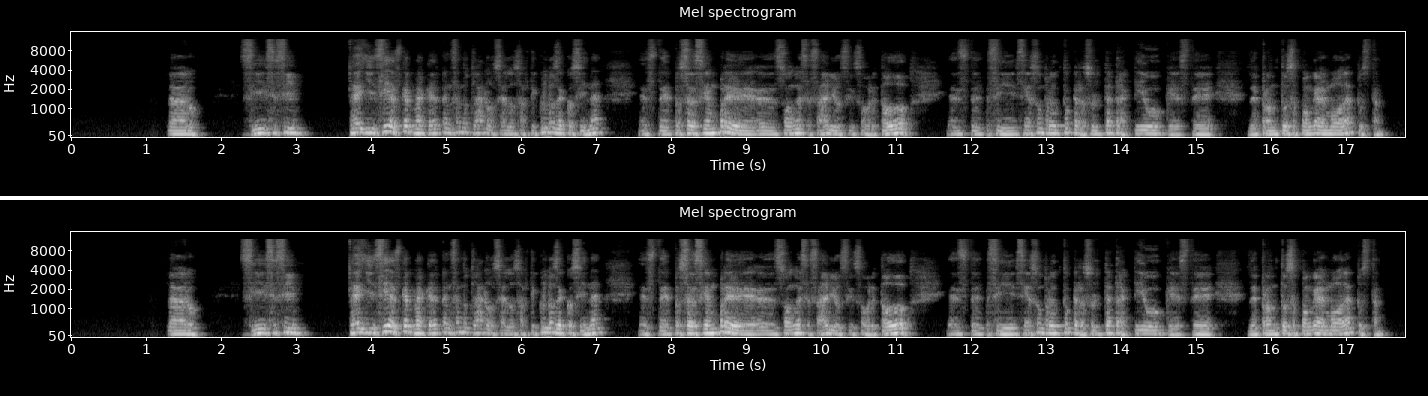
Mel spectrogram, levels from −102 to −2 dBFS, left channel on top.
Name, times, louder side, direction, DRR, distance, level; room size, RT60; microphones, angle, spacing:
voice 1, 1.3-1.7 2.3-3.1 3.7-17.4, right 1 dB, 30° right, 1.7 m, -29 dB
5.1 x 2.3 x 3.0 m
head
